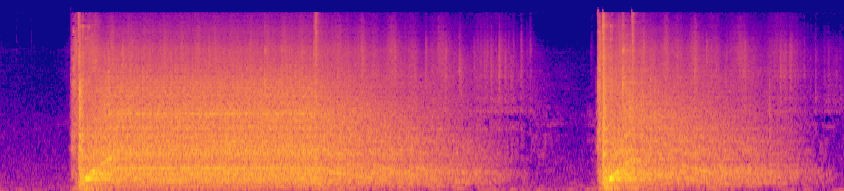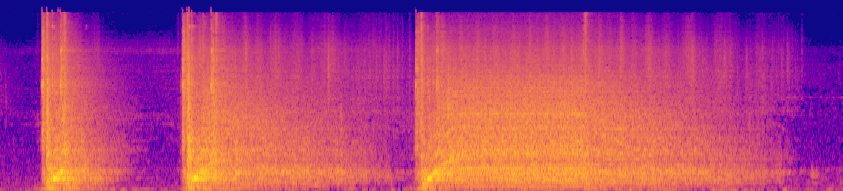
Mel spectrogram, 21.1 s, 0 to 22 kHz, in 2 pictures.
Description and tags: Large Clausing metal lathe.
Rode M3 > Marantz PMD661.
